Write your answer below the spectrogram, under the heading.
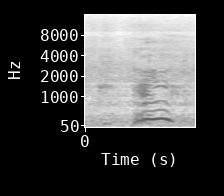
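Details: Dobermann Magmar Von Der Burgstätte gives a single short whine, a tonal, slightly rising then falling note under a second long, with faint background noise.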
